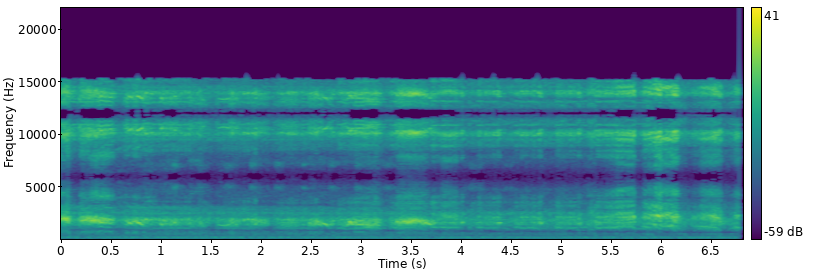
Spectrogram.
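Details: Kookaburras that are back, giving harsh rolling cackles that surge and fade in waves over a constant low hum.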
